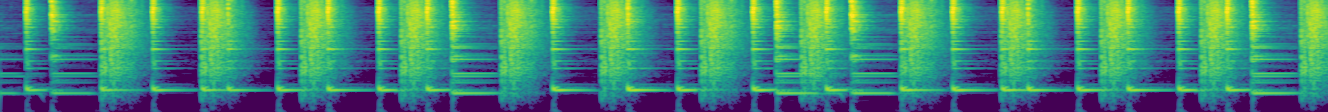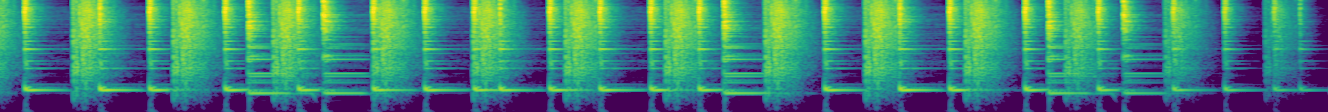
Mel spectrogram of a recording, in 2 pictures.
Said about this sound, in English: To feel the syncopation in this example, we will keep the steady beat with our hands while the African alo bells play.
